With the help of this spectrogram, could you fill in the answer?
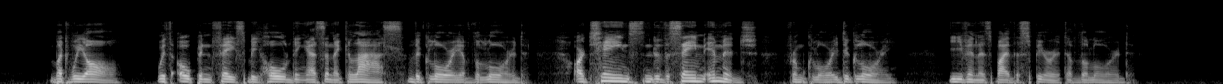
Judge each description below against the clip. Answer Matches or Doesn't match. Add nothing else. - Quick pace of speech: Doesn't match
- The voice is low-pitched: Matches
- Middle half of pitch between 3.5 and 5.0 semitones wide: Matches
